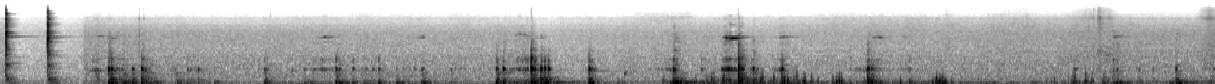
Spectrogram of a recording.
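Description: A wheel bumps and scrapes against a hub.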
